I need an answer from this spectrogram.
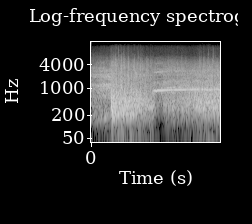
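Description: A train streaks past with a sudden loud rushing roar that holds steady, and a sustained high tone runs through the second half.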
